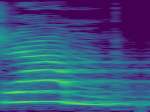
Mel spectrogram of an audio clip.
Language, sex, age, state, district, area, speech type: Bengali, female, 45-60, West Bengal, Nadia, rural, read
